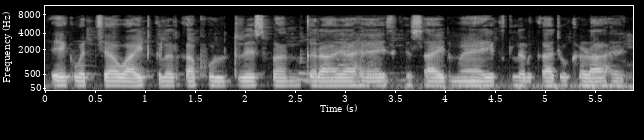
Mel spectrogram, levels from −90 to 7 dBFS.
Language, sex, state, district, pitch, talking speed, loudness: Hindi, male, Jharkhand, Deoghar, 125 Hz, 195 wpm, -17 LUFS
